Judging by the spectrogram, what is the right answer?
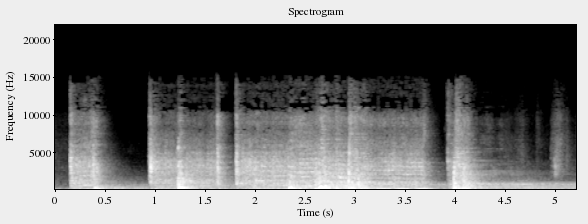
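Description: The ATV's electric winch running in short bursts, reeling in its cable to lift a ProMount snowplow up to the mount plate. It stops and starts several times, with a few knocks along the way.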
